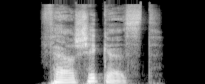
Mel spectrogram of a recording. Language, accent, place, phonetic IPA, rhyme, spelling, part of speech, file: German, Germany, Berlin, [fɛɐ̯ˈʃɪkəst], -ɪkəst, verschickest, verb, De-verschickest.ogg
- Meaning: second-person singular subjunctive I of verschicken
